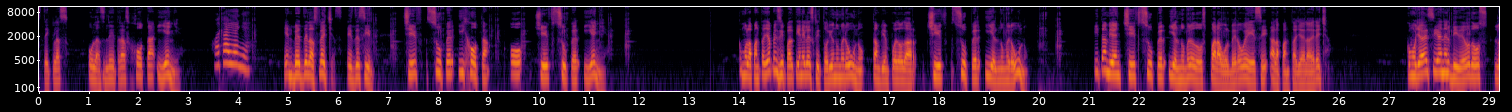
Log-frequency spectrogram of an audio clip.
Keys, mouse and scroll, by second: 4.1 super+j, 6.5 super+ñ, 9.0 super+j, 11.2 super+ñ, 19.9 super+!, 23.6 super+", 28.1 super+".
